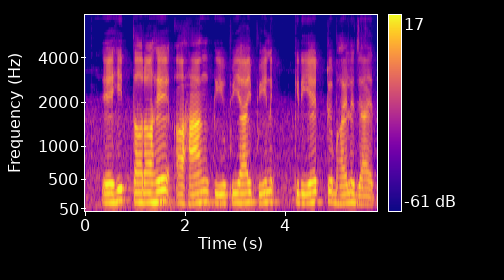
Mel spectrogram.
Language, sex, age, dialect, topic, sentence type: Maithili, male, 51-55, Eastern / Thethi, banking, statement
